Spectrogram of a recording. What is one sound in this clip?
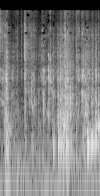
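Ice cubes clink against each other in a plastic tub.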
